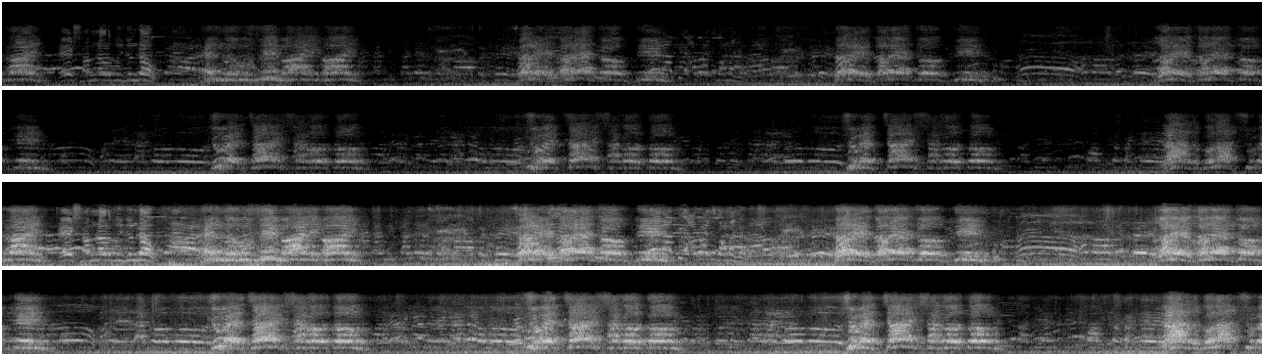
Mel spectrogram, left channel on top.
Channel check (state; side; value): quieter; left; 15.4 dB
